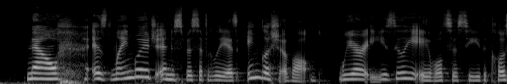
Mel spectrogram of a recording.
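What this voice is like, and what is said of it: Usual voice. Nothing is said of it.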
